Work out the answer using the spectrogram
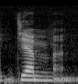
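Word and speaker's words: Jàmm: Au-delà d'un festival, je voulais parler d'une association qui s'appelle Diam Diffusion, que je devrais prononcer Diam Diffusion, puisque ça s'écrit J-A, accent grave, 2-M.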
